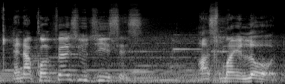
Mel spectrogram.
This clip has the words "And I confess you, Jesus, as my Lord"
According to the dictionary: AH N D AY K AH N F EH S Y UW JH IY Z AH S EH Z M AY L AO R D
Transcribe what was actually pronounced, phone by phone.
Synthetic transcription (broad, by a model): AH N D AY K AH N F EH S Y UW JH IY S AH S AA S M AY L AO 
